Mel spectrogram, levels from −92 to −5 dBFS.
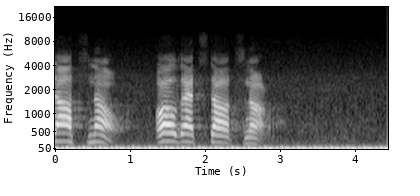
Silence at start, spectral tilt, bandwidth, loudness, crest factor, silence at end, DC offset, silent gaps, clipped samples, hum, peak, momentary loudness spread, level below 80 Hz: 0 s; -6.5 dB/octave; 5.2 kHz; -22 LUFS; 16 dB; 0 s; 5%; none; under 0.1%; none; -4 dBFS; 24 LU; -30 dBFS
